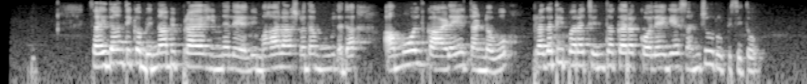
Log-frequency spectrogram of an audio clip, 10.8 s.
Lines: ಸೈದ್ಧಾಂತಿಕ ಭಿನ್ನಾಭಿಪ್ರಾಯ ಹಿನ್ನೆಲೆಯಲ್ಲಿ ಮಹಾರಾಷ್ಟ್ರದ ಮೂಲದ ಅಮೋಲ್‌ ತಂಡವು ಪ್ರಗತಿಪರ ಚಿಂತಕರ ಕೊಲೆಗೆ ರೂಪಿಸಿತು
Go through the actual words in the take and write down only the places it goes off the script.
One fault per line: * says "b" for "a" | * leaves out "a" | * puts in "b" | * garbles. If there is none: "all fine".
* puts in "ಕಾಳೆ"
* puts in "ಸಂಚು"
